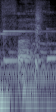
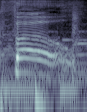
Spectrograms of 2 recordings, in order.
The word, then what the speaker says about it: pho: I want some pho. I'm a dainty. Yes. I want some. You said it right. I'm so happy. People are always like, faux. And I'm like, nope.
